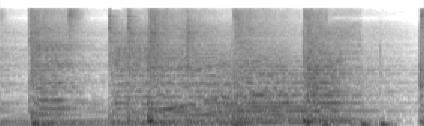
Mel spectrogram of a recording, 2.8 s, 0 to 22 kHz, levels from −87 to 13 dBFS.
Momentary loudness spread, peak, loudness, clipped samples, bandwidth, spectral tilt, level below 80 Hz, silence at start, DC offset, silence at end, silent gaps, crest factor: 7 LU; 0 dBFS; -19 LUFS; under 0.1%; 16.5 kHz; -4 dB/octave; -32 dBFS; 0 s; under 0.1%; 0 s; none; 20 dB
